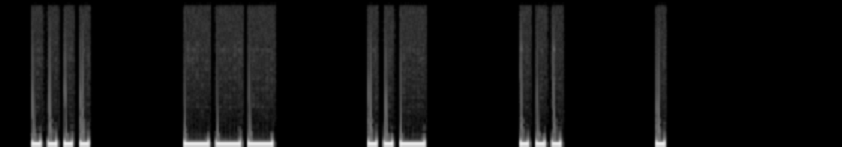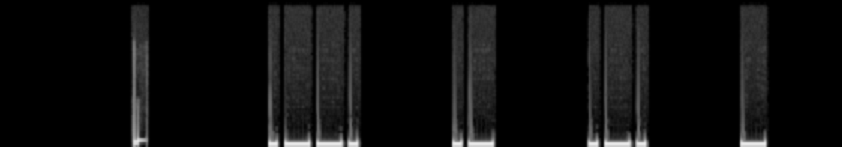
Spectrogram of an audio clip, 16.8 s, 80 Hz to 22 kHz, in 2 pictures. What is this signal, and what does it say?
Morse code, heard as a keyed tone, about 15 wpm, spaced as for 7 wpm, 700 Hz. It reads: HOUSE PART
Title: 4x Character Spacing - Top 200 Words - 15wpm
